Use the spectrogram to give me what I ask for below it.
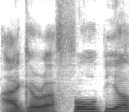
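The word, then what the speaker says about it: agoraphobia: خب اسامی رو میخونیم: اکروفوبیا و اگرافوبیا و یا اگرافوبیا. میتونید این صدای او رو با شوا تلفظ بکنید یا اینکه حذفش کنید نگید، به این شکل اگرافوبیا و یا اگرافوبیا.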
